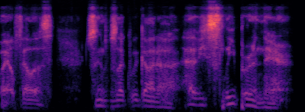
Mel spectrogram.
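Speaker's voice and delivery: hushed, whispered aside. Speaking in character to the rest of the party, whispering. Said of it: "I'd like to whisper, emphasis on whisper".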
